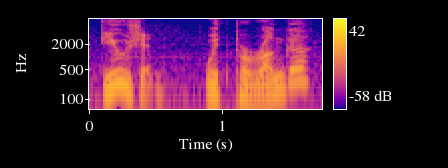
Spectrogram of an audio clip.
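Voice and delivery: rising disbelief. A narrator's reading. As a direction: echo it as a disbelieving question, pitch up. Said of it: "his voice rising in disbelief".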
